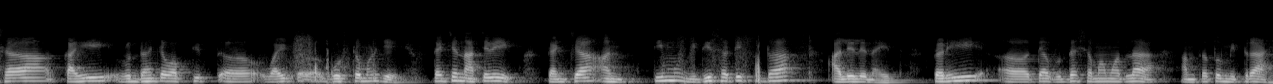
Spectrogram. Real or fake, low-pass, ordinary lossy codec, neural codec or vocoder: real; 5.4 kHz; none; none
